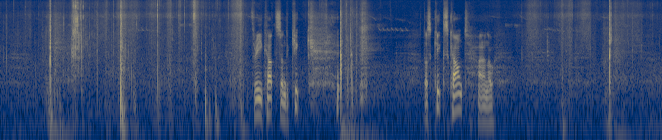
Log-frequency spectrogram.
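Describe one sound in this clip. An axe chops into wood with sharp thuds.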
